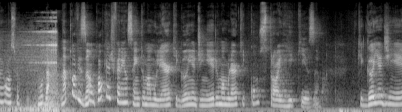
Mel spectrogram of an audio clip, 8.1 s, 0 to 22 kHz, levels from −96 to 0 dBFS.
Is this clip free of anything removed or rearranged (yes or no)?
no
